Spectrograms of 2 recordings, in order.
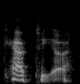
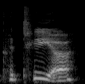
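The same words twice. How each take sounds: First: The first syllable sounds like the word 'cat'. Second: The first syllable does not sound like 'cat'. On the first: The speaker calls it right. "more like a cat" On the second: The speaker calls it wrong. "I've been saying Katia"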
